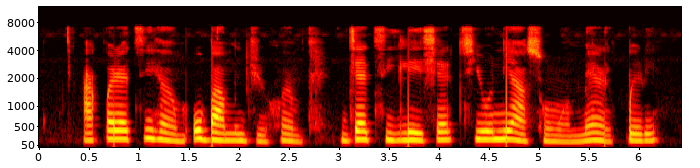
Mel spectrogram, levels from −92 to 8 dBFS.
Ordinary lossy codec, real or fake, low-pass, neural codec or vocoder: none; real; 7.2 kHz; none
